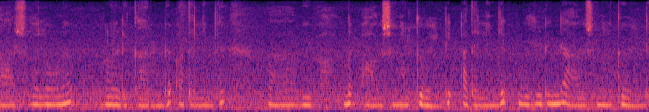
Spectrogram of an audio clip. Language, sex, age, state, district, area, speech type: Malayalam, female, 18-30, Kerala, Kozhikode, rural, spontaneous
